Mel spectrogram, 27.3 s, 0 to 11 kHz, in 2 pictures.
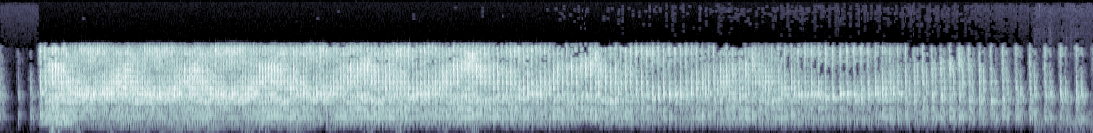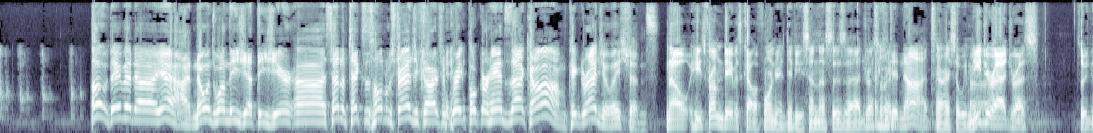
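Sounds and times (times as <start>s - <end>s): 
prize wheel spinning with clicks: 0.0s - 14.9s
speech: 15.0s - 27.3s.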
